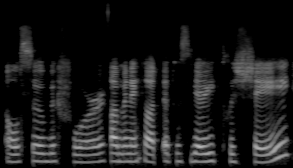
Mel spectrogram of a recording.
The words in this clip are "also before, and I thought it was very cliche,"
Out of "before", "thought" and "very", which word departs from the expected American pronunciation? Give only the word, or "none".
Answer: none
